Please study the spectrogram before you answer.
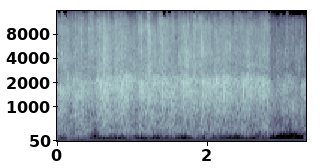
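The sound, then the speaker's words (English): A church audience applauds a visiting preacher with steady, dense clapping that stays fairly even for about three seconds and then begins to thin out. “Let's give him a good hand.”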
